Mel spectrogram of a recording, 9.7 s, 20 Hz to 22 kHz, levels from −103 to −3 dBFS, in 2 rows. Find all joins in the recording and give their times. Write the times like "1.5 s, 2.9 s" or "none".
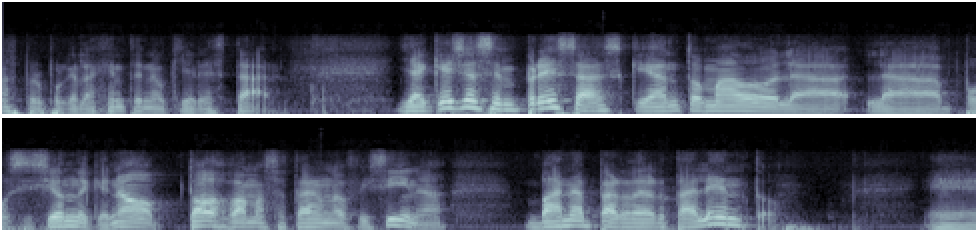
none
